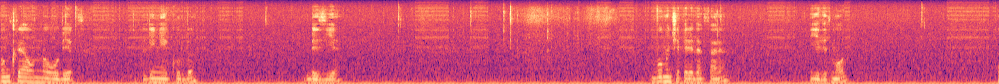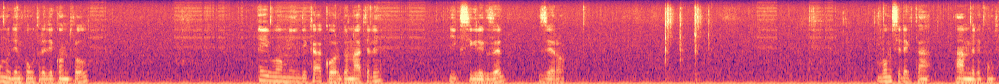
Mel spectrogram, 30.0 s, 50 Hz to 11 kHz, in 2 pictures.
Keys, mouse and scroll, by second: 1.1 click, 4.1 click, 7.2 middle click, 8.7 KP_Decimal, 10.9 click, 15.1 click, 19.1 click, 23.3 click, 29.6 shift+click.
